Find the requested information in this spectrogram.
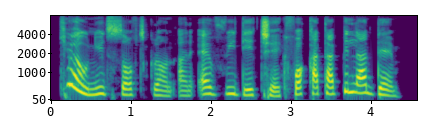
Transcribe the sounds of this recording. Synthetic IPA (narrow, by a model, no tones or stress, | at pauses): kʰenidsɔftɡ̥ɹãʊ̃ndãnɛvɹidet͡ʃɛkfɔkatapiladɛ̃m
